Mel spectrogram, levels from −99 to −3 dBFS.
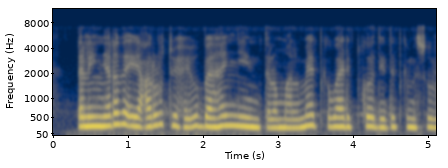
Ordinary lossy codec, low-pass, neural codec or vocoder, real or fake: none; 7.2 kHz; none; real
